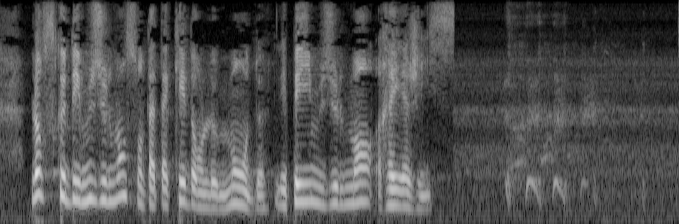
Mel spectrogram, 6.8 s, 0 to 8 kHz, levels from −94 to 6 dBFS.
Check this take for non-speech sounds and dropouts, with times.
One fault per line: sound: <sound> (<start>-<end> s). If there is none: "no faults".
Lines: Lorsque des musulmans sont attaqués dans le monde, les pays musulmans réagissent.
sound: cough (5.0-6.6 s)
